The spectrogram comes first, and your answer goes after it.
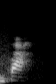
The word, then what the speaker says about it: Bath: So I am quite obviously northern, and so Bath is pronounced Bath because there's no R in it. And Aidan is very much southern, so he pronounced it wrongly with an R in it, which is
